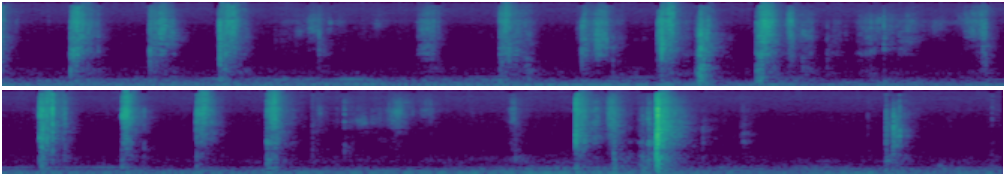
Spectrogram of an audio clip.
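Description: Tarot cards shuffled and drawn from a deck: scattered light slaps and crisp clicks come in uneven bursts over a quiet room hum, with one sharper snap near the end.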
